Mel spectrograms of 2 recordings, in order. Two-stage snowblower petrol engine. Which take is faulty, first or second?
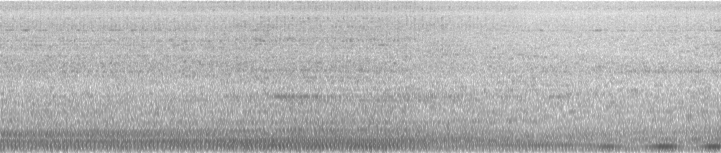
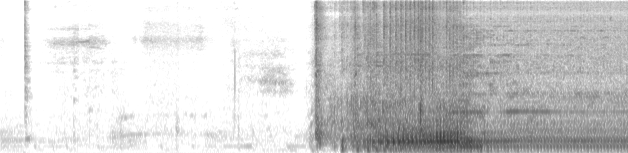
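first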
